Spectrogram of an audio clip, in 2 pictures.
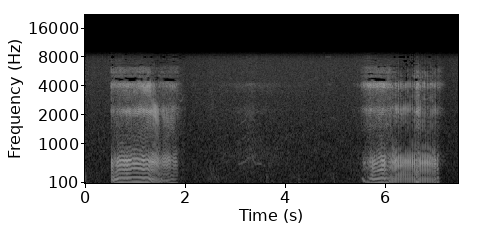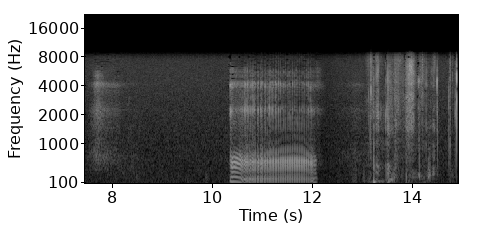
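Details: Pug (small dog) snoring: loud, fluttering snores, three long rattling breaths in about 15 seconds, then snuffling.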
